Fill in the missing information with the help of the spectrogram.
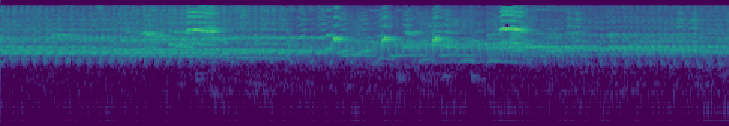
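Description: American Singer canaries singing: a continuous song of rolling trills, with a few short, loud chirps about three to four seconds in.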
